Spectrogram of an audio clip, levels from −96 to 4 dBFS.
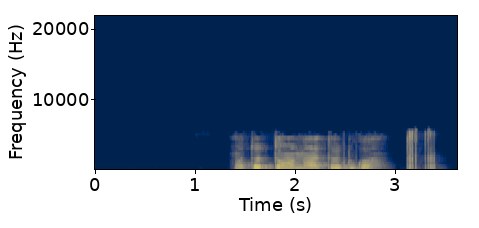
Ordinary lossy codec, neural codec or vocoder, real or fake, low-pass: AAC, 32 kbps; none; real; 5.4 kHz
